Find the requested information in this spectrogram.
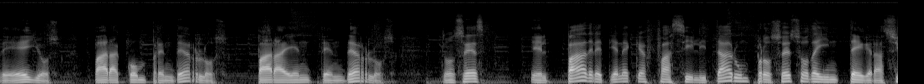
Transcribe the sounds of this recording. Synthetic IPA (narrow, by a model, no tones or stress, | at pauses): ðeeʎo̞s | paɾako̞mpɾe̞nd̪e̞ɾlo̞̰s | paɾʔae̞nt̪e̞nd̪e̞ɾlo̞s | ent̪o̞nse̞s | elpaðɾet̪je̞ne̞ke̞fasilit̪aɾumpɾo̞se̞so̞ðe̞int̪e̞ɣɾa̰sj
